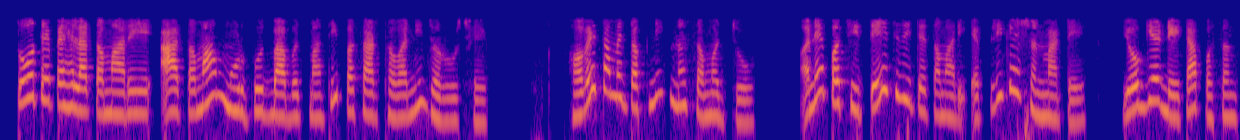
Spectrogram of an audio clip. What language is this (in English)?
Gujarati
